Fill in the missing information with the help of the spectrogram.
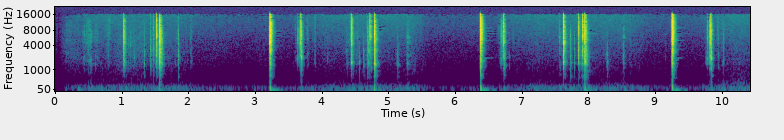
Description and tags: A gun being cocked and the trigger being pulled. No gun shot sound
